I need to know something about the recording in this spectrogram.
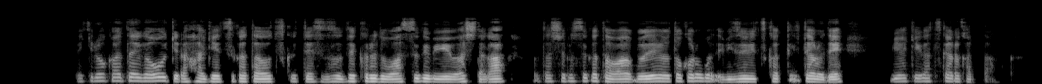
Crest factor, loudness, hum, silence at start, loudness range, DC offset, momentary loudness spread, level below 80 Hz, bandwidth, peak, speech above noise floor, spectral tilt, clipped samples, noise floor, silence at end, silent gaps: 20 dB; -23 LUFS; none; 0.8 s; 3 LU; under 0.1%; 10 LU; -64 dBFS; 9.4 kHz; -4 dBFS; over 67 dB; -6 dB/octave; under 0.1%; under -90 dBFS; 0.5 s; 5.24-5.31 s, 8.71-8.88 s, 9.78-9.82 s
